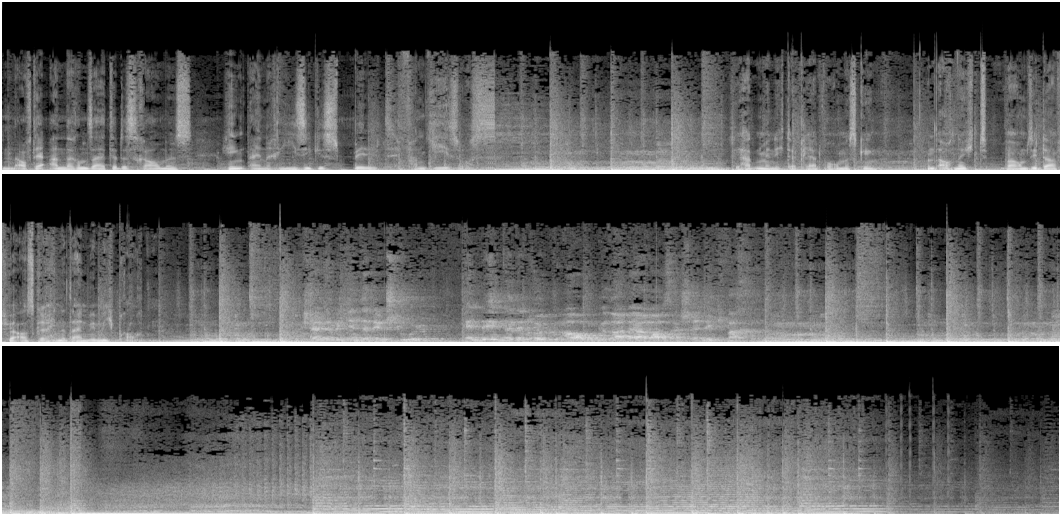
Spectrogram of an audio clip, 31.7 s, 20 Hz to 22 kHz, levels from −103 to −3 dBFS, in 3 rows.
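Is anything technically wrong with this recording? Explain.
Yes, there are two problems. The first is a repeated buffer at 4.86–4.92 s, where one short piece is played three extra times, and at 14.40–14.42 s and 17.12–17.14 s, each with one extra play. The playback device ran dry and replayed its last chunk, which fits a 20 ms buffer. It is heard as a brief stutter with hard joins, and about 70 ms of audio is lost at the first event.

The second is GSM signalling bursts from 28.73 to 30.63 s. A nearby 2G phone's short groups of signalling bursts were rectified by the audio circuitry. The result is a galloping dit-dit-dit of short 217 Hz buzzes, about 25 dB below the programme level.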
